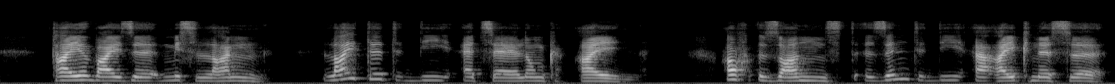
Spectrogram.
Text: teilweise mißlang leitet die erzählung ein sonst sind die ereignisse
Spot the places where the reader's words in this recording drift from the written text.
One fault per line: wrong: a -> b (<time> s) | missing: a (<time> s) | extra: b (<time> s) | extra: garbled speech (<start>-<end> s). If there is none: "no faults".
extra: auch (7.2 s)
